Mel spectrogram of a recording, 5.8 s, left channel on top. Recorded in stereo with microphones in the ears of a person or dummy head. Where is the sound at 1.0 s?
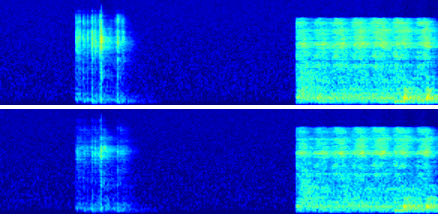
75° left (ahead or behind), 1.1 m.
